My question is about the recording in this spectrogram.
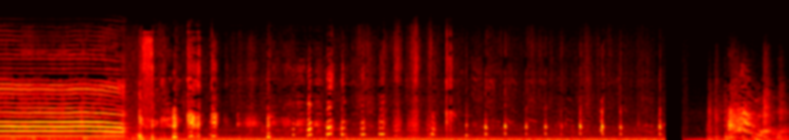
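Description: Black-and-white cat's long, held meow, steady in pitch, which breaks off about a second and a half in. It is followed by a quieter run of short chirps and clicks, a few a second, over a low hum.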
